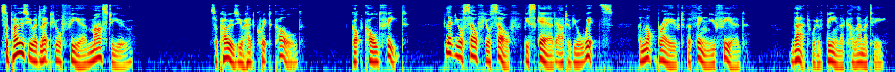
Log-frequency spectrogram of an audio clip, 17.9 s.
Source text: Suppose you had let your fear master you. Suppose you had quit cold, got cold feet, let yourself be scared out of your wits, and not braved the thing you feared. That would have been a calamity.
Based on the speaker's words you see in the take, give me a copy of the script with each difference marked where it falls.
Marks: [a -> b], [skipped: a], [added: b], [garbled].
Suppose you had let your fear master you. Suppose you had quit cold, got cold feet, let yourself [added: yourself] be scared out of your wits, and not braved the thing you feared. That would have been a calamity.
